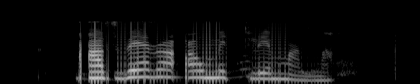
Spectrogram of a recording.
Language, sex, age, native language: Icelandic, female, 9, Icelandic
